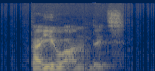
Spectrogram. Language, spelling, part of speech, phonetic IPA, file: Ukrainian, таїландець, noun, [tɐjiˈɫandet͡sʲ], LL-Q8798 (ukr)-таїландець.wav
- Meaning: Thai (male citizen of Thailand)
